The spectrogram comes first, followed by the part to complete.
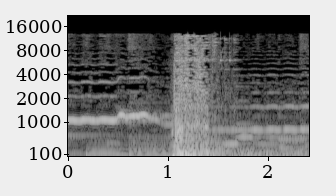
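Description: Background music with a single held melody line, cut about halfway through by a loud glass-shatter sound effect lasting about half a second, after which the music carries on.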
